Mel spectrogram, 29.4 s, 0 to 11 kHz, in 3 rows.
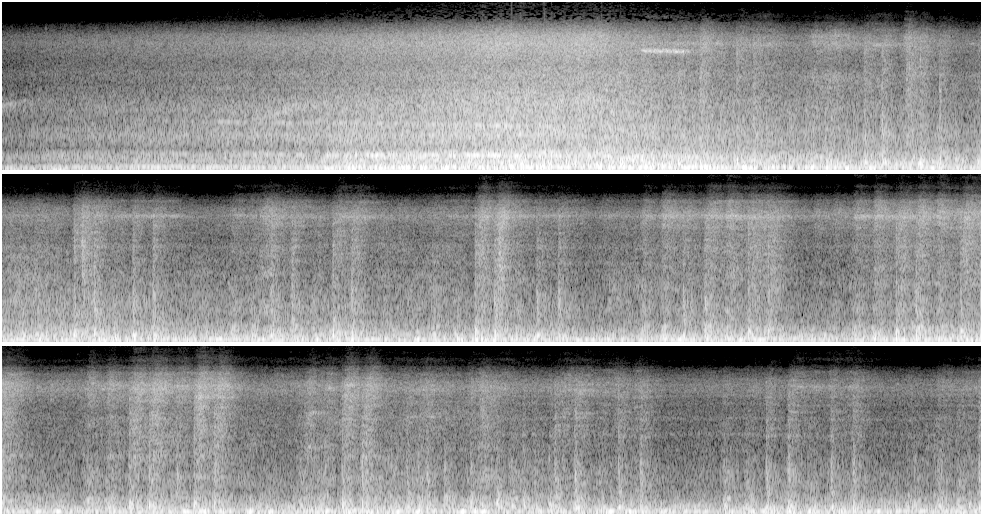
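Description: Container freight train hauled by a red EH500 electric locomotive passing close by. The locomotive goes by loudest about five seconds in, then the wagons follow with a steady, rhythmic clickety-clack of wheels over rail joints.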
